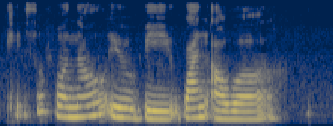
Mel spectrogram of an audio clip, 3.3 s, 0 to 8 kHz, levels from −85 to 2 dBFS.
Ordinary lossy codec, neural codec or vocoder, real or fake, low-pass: none; none; real; 7.2 kHz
